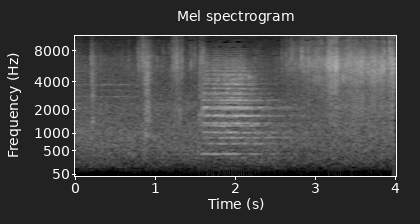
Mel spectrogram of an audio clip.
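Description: A horn sounds once, a steady pitched tone lasting under a second, about a second and a half in, over outdoor background noise.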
